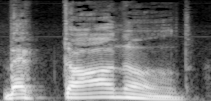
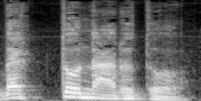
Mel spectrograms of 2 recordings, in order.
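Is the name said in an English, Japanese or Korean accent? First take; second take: English; Japanese. First: It is said with English-like pronunciation. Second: It is said with Japanese pronunciation. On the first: This is how people who lived abroad say it. "외국에서 좀 사셨다, 사셨던 분들은" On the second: This is how it is said in Japan. "일본은"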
